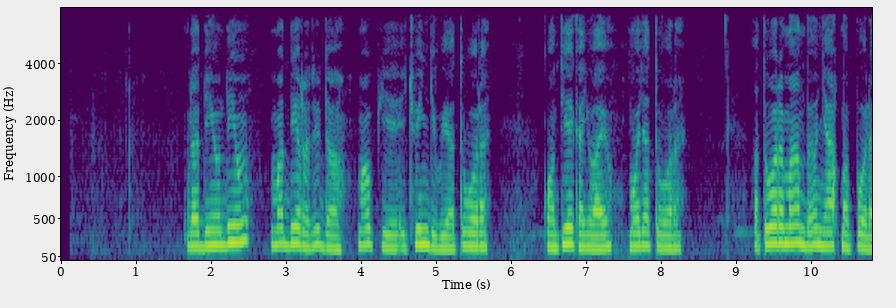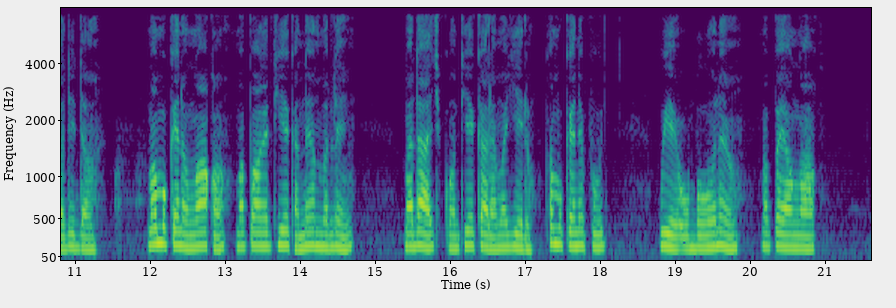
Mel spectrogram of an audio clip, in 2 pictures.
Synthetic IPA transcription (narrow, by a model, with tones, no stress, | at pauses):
la˨di˨ŋo˨di˦ŋo˦ | ma˦dɪ˦ɾa˨di˦dɔ˨ | ma˦o˦pje˨i˨t͡ʃwi˦ɲdi˨wi˨a˨two˦ɾɛ˦ | kʊ˨ntje˦ka˨jwa˨jo˨ | mo˦d͡ʒa˦twʊ˦ɾɛ˦ | a˨two˦ɾe˦ma˦nbe˨˦ɲa˦kmɐ˦po˦la˨di˦dɔ˨ | ma˦mʊ˦kɛ˦ne˦o˨ŋɔ˦kɔ˨mɐ˦pɔ˦kɛ˦tje˦ka˨nɛ˦nma˦le˦ŋ | ma˦la˦t͡ʃkʊ˨ntje˦ka˨la˨ma˦je˦lo˨ka˦mʊ˦ke˦ne˦fu˦t̚ | wi˨e˨o˨bo˨ne˦o˨ | ma˦pɛ˦ɔ˦ŋɔ˦k̚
